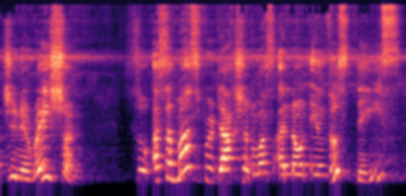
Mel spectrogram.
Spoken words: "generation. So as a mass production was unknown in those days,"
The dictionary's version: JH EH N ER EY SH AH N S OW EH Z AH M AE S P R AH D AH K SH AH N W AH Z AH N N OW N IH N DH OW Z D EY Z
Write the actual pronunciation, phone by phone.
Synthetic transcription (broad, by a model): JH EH N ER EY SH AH N S OW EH S AH M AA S P R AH D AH K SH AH N W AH S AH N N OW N IH N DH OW S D EY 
